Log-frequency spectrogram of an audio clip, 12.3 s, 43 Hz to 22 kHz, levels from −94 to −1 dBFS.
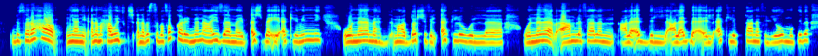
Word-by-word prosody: بصراحة، 250 +4 +3
يعني 220 -1 +2
أنا 240 - +2
ما 240 - +2
حاولتش، 245 +3 +1
أنا 205 0 0
بس 250 +1 -3
بافكّر 280 +2 +1
إن 225 0 0
أنا 250 +1 -1
عايزة 235 0 +1
ما 210 -2 -1
يبقاش 220 +5 -2
باقي 220 -1 +1
أكل 220 -1 -3
مِنّي، 265 +4 -2 0.3
وإن 225 +2 +3
أنا 245 +1 +2
ما 225 -2 -1
هد 190 0 -12
ما 220 0 +1
اهدّرش 240 +5 -1
في 215 - -4
الأكل، 245 +2 -2
وال 200 -3 -1 0.3
وإن 210 +1 0
أنا 245 0 +4
أبقى - - +3
عاملة 240 +2 +1
فعلًا 230 -3 -2
على 190 +2 +1
قد 215 0 0
ال 200 -2 -3
على 195 +1 +3
قد 220 +3 0
الأكل 220 +3 -2
بتاعنا 225 +1 -2
في 220 -2 -15
اليوم 210 +3 -1
وكده. 235 +5 -2
225 Hz, 195 wpm, -24 LUFS, 210-245 Hz, 0.3 s, أنا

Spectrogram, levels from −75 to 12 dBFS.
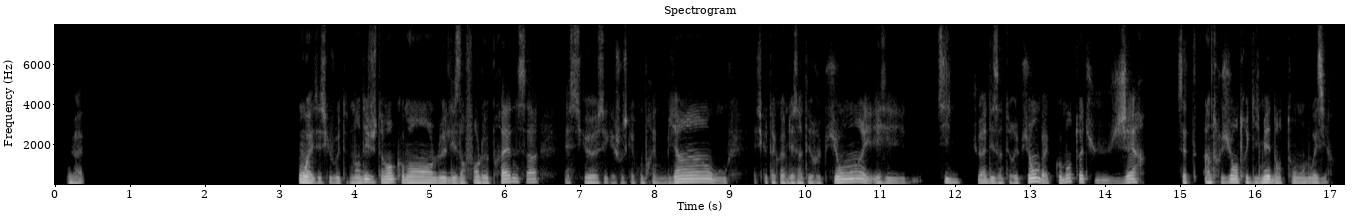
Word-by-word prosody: Ouais. 125 -1 -5 2.9
Ouais, 145 -5 +8
c'est 120 - -6
ce 115 - -10
que - - -8
je - - -7
voulais 120 +1 -4
te - - -22
demander 125 +4 +2
justement, 140 +1 +2
comment 135 -2 +3
l 120 0 +2
les 120 +1 -2
enfants 125 +2 -3
le 115 -2 +1
prennent, 150 +8 +1
ça? 155 0 -4 0.4
Est-ce 115 -2 -12
que 120 -1 0
c'est 115 -1 -10
quelque 110 - -15
chose 115 +1 -11
qu'elles 110 - -14
comprennent 110 -1 -11
bien? 155 +6 +4
Ou 115 -5 -4 0.3
est-ce - - -16
que - - -10
tu - - -13
as - - -3
quand 120 - -4
même 110 - -4
des 115 0 -3
interruptions? 140 +8 +2
Et 140 - +2
et 115 -2 -6 0.4
si 135 -3 -5
tu 125 - -7
as 130 - 0
des 120 -3 -2
interruptions, 115 +10 +2
ben 120 -9 0
comment 130 +8 -2
toi 165 -2 -1
tu 120 -6 -12
gères 135 +9 -1 0.4
cette 125 +1 -6
intrusion 135 +1 +1
entre 140 -4 +1
guillemets 120 +5 +5
dans 120 -3 -1
ton 120 -1 -5
loisir? 115 -1 -4
125 Hz, 185 wpm, -21 LUFS, 115-145 Hz, 2.9 s, Ouais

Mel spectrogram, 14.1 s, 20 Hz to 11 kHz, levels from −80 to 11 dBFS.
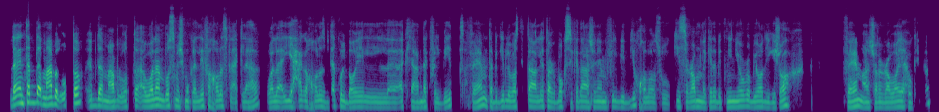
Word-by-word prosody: لا - - +8
أنت 200 +2 +5
ابدأ 215 -1 +9
معاه 165 -3 +8
بالقطة 180 +5 +4
ابدأ 145 +2 +2
معاه 120 -1 +4
بالقطة، 125 +3 -4
أولًا 140 +5 +5
بص 140 0 0
مش 130 -1 0
مُكلفة 125 +3 -2
خالص 135 +1 -2
في - - -4
أكْلها 115 +1 -5
ولا 120 +1 0
أي 125 +3 0
حاجة 130 -1 +2
خالص 130 +1 -4
بتاكل 140 +2 -3
بواقي 120 +2 -1
الأكل 110 -1 -5
عندك 120 +2 -3
في - - -7
البيت، 115 +8 -6
فاهم، 120 +7 -3
أنت 145 - -3
بتجيب 115 +4 -6
له 130 - -2
بس 125 - 0
بتاع 125 -1 +2
Litter 125 -2 -2
Box 125 - -1
كده 120 0 -2
عشان 120 +1 -2
يعمل 120 -1 -3
فيه 125 +3 -8
البِبّيه 120 +4 -7
وخلاص 115 - -6
وكيس 120 +5 -5
رمل 120 0 0
كده 120 +2 -5
ب2€ 125 +4 -2
بيقعد 125 0 -3
ييجي 110 -1 -6
شهر، - - +1 0.8
فاهم، 130 +4 +2
عشان 110 0 -2
الروايح 115 +3 -1
وكده. 110 - -11
125 Hz, 215 wpm, -23 LUFS, 115-135 Hz, 0.8 s, ابدأ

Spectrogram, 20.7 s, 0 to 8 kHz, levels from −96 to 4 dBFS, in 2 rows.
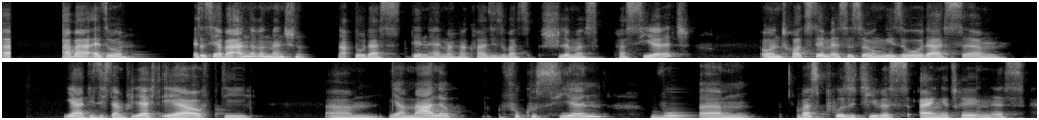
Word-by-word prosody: Äh, 190 - +5 0.5
aber 220 +3 +4
also 190 0 +2 0.7
es 205 - -2
ist 210 +1 0
ja 230 - +4
bei 205 -2 +6
anderen 225 -2 +4
Menschen 200 -2 -2 0.3
auch - - -4
so, 165 -1 -2
dass 155 0 -3
denen 170 -2 -1
halt 160 -2 -3
manchmal 170 0 -4
quasi 165 -2 -4
so 150 0 -6
was 150 0 -6
schlimmes 150 -2 -3
passiert, 160 -4 -2 0.7
und 205 +2 +3
trotzdem 220 +1 +2
ist 210 +2 -1
es 210 -3 -3
irgendwie 200 +1 +2
so, 195 +1 +2
dass, 180 -1 +1
ähm, 170 -1 -4 0.9
ja, 170 -3 +3
die 155 +1 -4
sich 165 0 -7
dann 175 -1 +1
vielleicht 170 -1 +2
eher 185 +1 +6
auf 165 -1 -5
die, 165 -2 -5 0.7
ähm, 150 +2 -4
ja 165 -2 0
Male 200 +7 +4 0.4
fokussieren, 195 +6 -1 0.3
wo, 195 +4 -3
ähm, 185 0 0 0.4
was 195 +2 0
Positives 185 -7 -1
eingetreten 155 -1 +1
ist. 140 +1 -6
175 Hz, 135 wpm, -22 LUFS, 160-195 Hz, 0.9 s, bei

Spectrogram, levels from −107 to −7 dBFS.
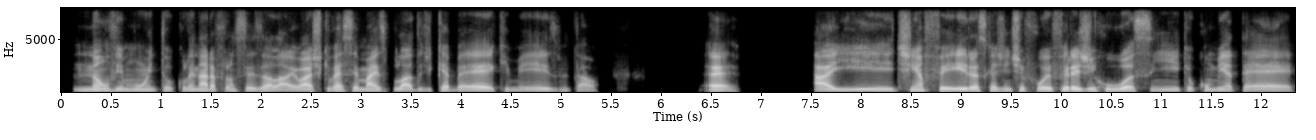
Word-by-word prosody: Não 140 +4 +1
vi 160 +2 -2
muito 105 - -4
culinária 105 0 0
francesa 105 -1 -3
lá. 90 -3 +1
Eu 95 - -1
acho 105 0 +2
que - - -10
vai 115 0 +1
ser 110 - -4
mais 105 0 +1
para - - -15
o - - +1
lado 105 +2 +2
de 110 - -13
Quebec 95 +2 +1
mesmo 90 +2 -6
e - - -16
tal. 75 -1 -9 1.0
É. 90 -4 +3 0.8
Aí, 125 +3 +3
tinha 135 +6 -1
feiras 120 -1 +3
que 120 - -3
a - - 0
gente 110 +2 -5
foi. 100 0 +1
Feiras 120 +2 +3
de 115 +1 -1
rua, 110 +2 +2
assim, 105 +2 -5
que - - -12
eu 105 - -5
comi 105 -1 -3
até 100 -1 -2
105 Hz, 175 wpm, -25 LUFS, 100-120 Hz, 1.0 s, É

